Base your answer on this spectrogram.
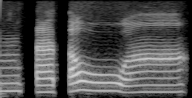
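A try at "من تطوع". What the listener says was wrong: Salah kenapa jadi panjang. Man tatawwa. Tatawwa. Kosar ya pendek.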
